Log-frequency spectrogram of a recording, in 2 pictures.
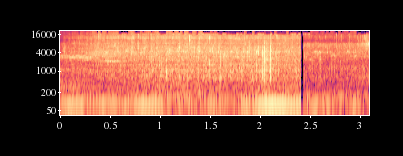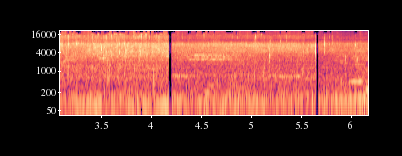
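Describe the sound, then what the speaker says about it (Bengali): Chicken and cabbage pakoras drop into oil over lowered heat and fry with a soft, steady sizzle throughout, no voices. "এবার আমি আস্তে আস্তে পকোড়াগুলো ছেড়ে দেব"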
